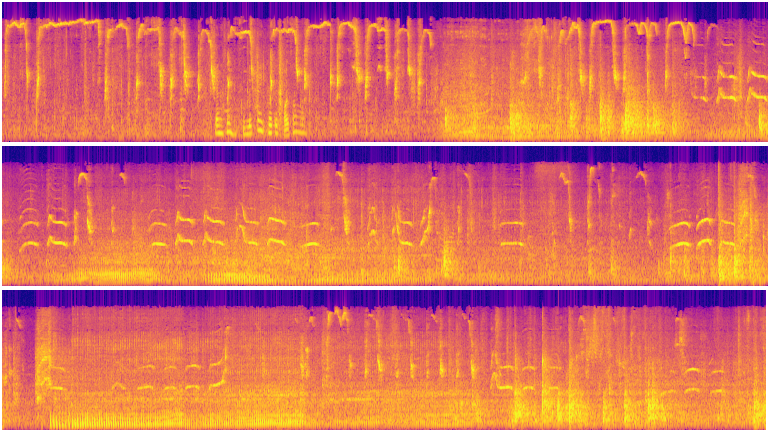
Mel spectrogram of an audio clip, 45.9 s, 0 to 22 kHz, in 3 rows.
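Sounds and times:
baby monkey whimpering cries: 13.4s - 17.1s, 18.2s - 24.0s, 25.3s - 25.8s, 32.8s - 35.2s, 40.4s - 41.8s, 44.0s - 45.2s.

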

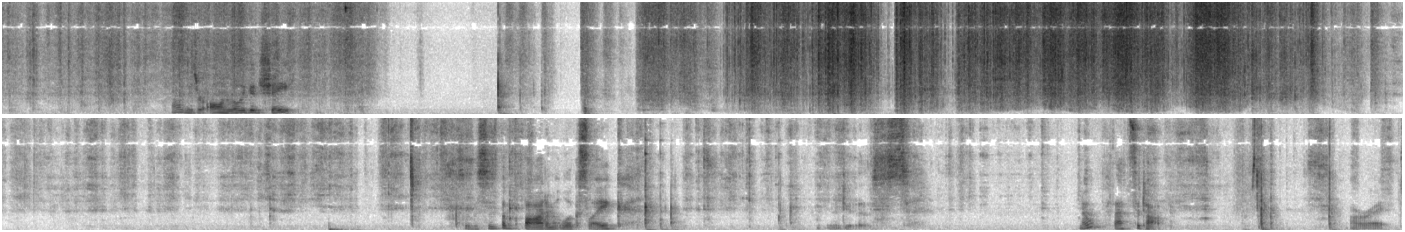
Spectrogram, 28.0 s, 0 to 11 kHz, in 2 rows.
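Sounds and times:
plastic film and paper crinkling: 0.0s - 3.8s, 5.8s - 14.0s.

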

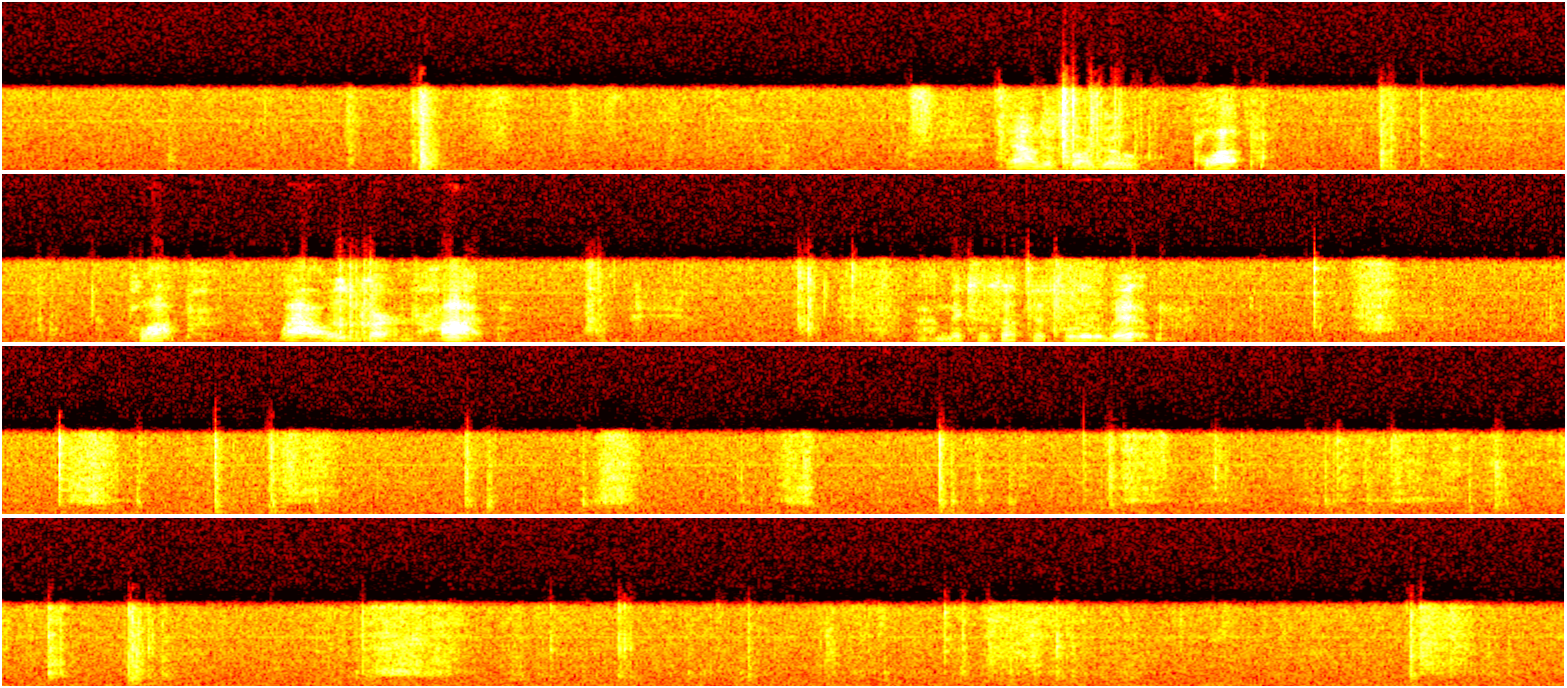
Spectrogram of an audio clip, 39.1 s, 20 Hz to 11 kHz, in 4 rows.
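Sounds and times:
spatula scraping pan: 15.0s - 16.8s, 18.0s - 18.6s, 19.9s - 20.5s, 21.2s - 21.7s, 23.2s - 23.6s, 24.2s - 24.7s, 26.3s - 27.2s, 27.8s - 29.8s, 31.4s - 32.7s, 34.4s - 36.4s, 38.1s - 38.6s.

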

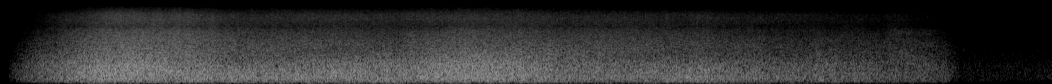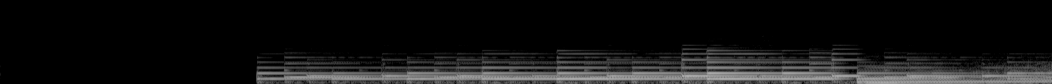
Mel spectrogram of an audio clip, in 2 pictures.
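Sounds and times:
ocean waves breaking: 0.1s - 10.4s.

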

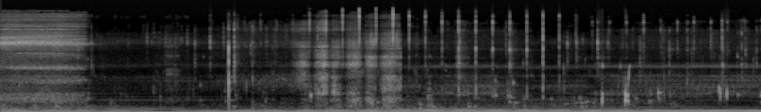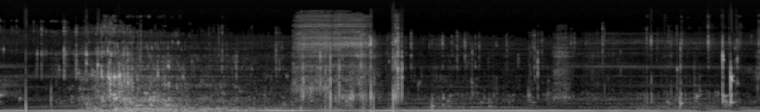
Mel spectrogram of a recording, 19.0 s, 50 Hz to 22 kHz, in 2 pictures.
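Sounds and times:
diver breathing through regulator: 0.0s - 1.3s, 13.0s - 14.6s
steady low hum: 0.0s - 19.0s
clicks and scrapes: 2.8s - 7.2s
exhaled bubbles: 3.8s - 19.0s.

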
